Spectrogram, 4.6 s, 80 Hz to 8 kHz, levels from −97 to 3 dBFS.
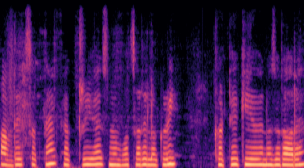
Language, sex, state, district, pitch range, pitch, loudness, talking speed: Hindi, female, Bihar, Araria, 260-275 Hz, 265 Hz, -16 LUFS, 220 wpm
